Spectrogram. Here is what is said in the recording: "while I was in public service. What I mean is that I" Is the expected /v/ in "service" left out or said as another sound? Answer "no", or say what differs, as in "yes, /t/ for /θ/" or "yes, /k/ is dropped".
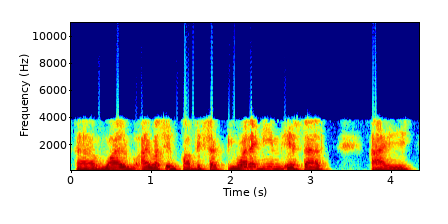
yes, /p/ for /v/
